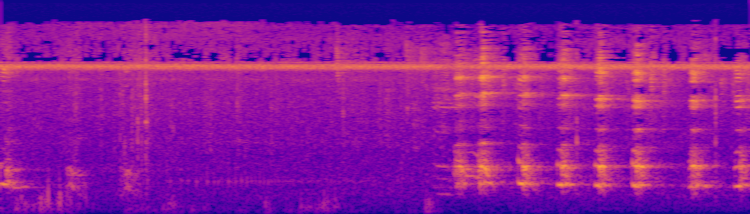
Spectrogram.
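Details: Howler monkeys in Costa Rica giving a rhythmic series of deep, harmonic grunts, roughly two to three per second, building up after a quieter start, over a steady high insect whine.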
